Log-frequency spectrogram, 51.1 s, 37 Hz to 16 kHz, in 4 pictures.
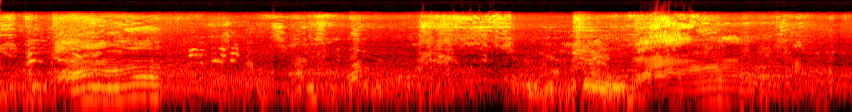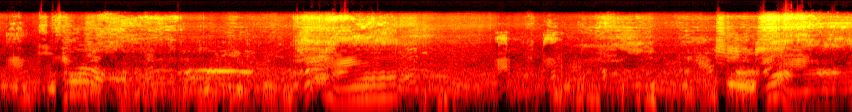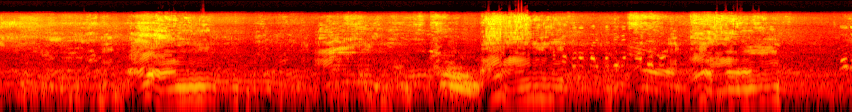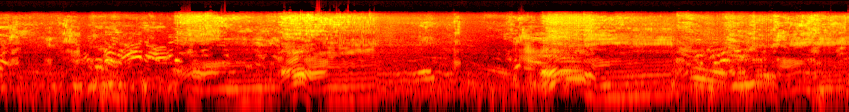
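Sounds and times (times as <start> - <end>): dirt bike engines revving: 0.0 - 51.0.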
